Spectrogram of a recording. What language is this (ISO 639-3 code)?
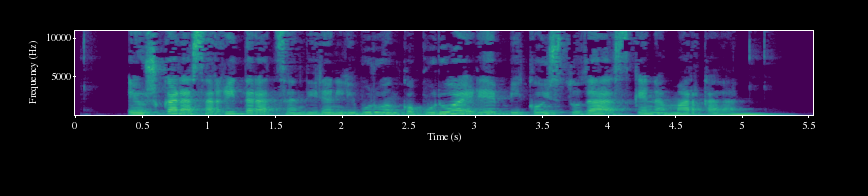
eus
